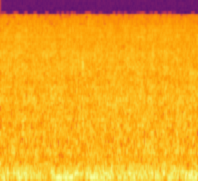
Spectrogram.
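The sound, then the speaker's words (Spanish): Steady rain hisses throughout with a low, continuous rumble of loud thunder beneath the downpour, in very cold, windy weather. No voices, just a constant, moderately loud storm wash. “Un fuerte trueno me asustó.”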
